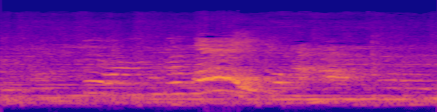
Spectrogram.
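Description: A child's brief yell, rising and falling in pitch, about a second in, over steady background music.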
